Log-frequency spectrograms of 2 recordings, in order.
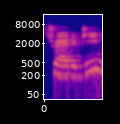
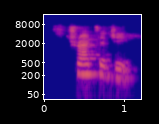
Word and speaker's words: strategy: i say it is strategy now we will see what google says okay google says you put the accent on the first one and it says tr let's hear it strategy and then if i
